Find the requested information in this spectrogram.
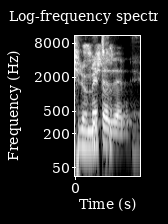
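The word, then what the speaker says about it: Scy-Chazelles: Robert Schuman a vécu à Sichezel en Moselle, dites-moi si je le prononce mal, Si Chazelle.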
